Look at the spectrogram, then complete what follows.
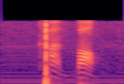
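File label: "kanbao", Chinese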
